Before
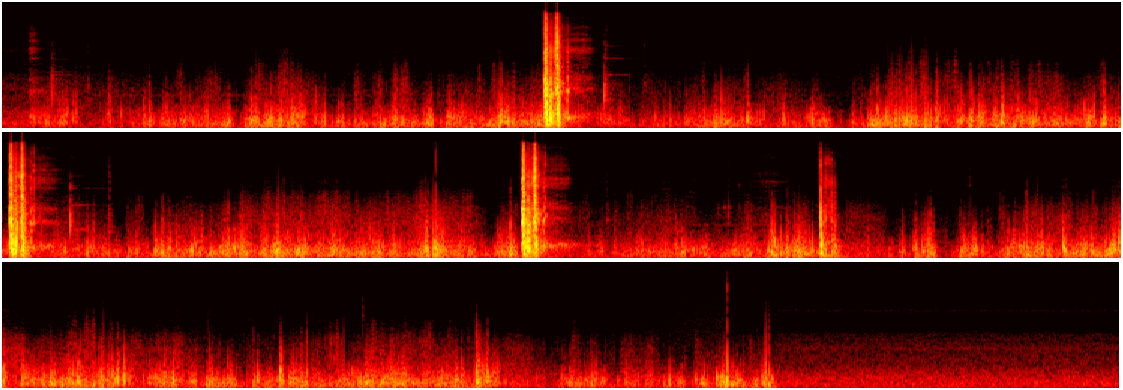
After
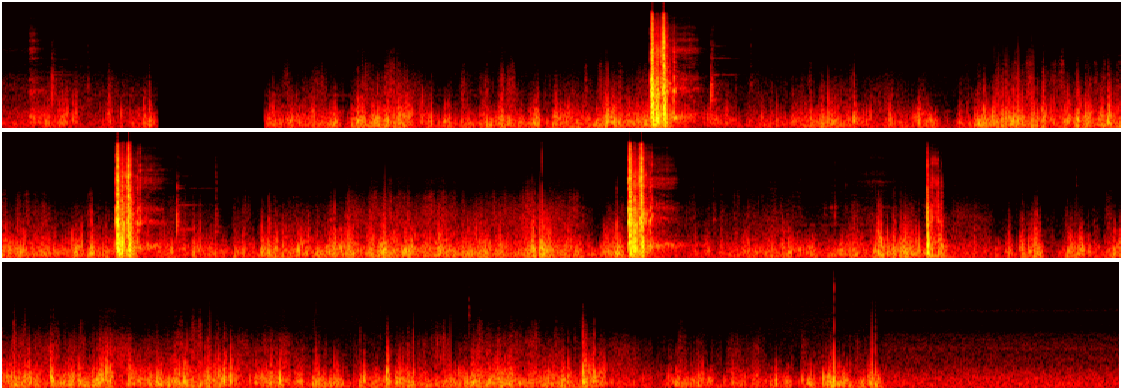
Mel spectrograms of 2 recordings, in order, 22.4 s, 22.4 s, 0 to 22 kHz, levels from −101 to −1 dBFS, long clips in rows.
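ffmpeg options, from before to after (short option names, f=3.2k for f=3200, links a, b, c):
-filter_complex "[0:a]asplit=2[a][b];[a]atrim=end=1.04,asetpts=PTS-STARTPTS,afade=t=out:st=1.036:d=0.004:c=hsin,apad=pad_dur=0.71[c];[b]atrim=start=1.04,asetpts=PTS-STARTPTS,afade=t=in:d=0.004:c=hsin[d];[c][d]concat=n=2:v=0:a=1"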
